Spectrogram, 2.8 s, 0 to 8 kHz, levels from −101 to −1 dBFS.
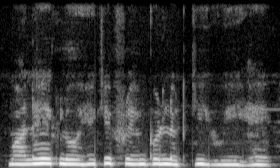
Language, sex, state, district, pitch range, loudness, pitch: Hindi, female, Arunachal Pradesh, Lower Dibang Valley, 185-220 Hz, -14 LUFS, 210 Hz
